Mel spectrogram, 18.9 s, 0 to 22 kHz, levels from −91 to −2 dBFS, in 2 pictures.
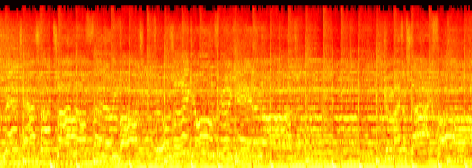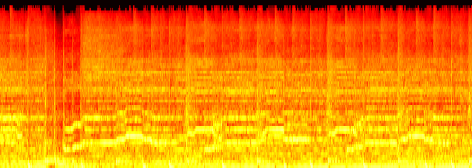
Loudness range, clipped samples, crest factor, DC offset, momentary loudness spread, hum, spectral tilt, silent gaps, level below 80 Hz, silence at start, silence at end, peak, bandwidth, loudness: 1 LU; under 0.1%; 12 dB; under 0.1%; 2 LU; none; -4 dB/octave; none; -22 dBFS; 0 s; 0 s; -4 dBFS; 18 kHz; -15 LUFS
